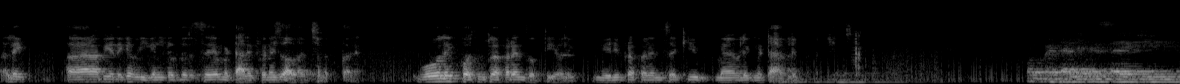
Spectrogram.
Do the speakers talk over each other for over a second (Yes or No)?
No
